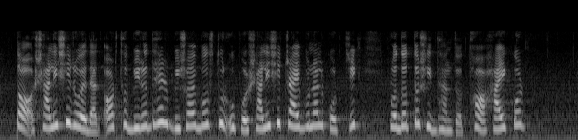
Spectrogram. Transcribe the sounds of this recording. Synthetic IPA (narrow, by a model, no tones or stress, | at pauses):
t̪ɔʃaliʃiɾoed̪ad̪ɔɾt̪ʰobiɾod̪ʱeɾbiʃɔebost̪uɾʔupoɾʃaliʃiʈɾajbunalkoɾt̪ɾik | pɾod̪ot̪ːoʃid̪ʱːant̪ot̪ʰɔhajkoʈ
